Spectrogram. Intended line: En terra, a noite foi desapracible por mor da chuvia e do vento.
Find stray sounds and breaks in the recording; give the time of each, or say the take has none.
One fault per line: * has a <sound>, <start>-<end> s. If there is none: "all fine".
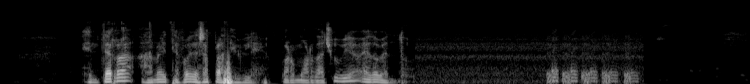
* has a laugh, 5.5-6.4 s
